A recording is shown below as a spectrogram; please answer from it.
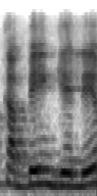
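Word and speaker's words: Kabengele: Eu falo Cabeng Guelê, mas se escreve Cabeng Gelê.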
